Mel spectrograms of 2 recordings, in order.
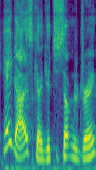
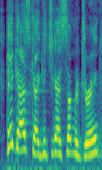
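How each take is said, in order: First: Higher-pitched chirpy waiter's opener; put-on customer-service lilt; waiter's greeting. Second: Fast, high-pitched server pitch; over-eager waiter addressing a table; waiter's greeting. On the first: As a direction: greet a table as their server. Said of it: "it's called the first approach". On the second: Acted. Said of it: "it was like four bros and I was like".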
